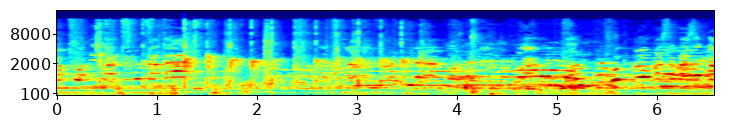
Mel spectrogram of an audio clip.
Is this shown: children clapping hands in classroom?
yes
